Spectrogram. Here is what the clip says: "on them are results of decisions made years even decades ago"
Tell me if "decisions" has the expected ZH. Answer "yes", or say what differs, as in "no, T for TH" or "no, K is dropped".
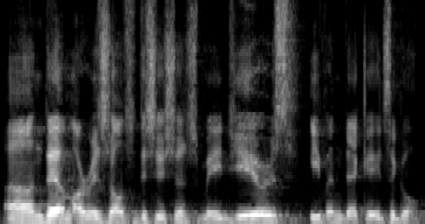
no, SH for ZH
